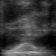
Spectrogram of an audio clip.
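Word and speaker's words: Oille: you know just it's pronounced oil just like oil like oh so oil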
